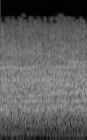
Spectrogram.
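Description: Game-show studio audience applauding, a dense, even wash of clapping that fills the whole moment at moderate loudness.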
